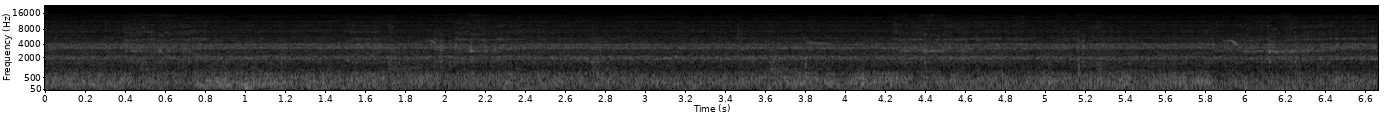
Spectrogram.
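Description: Steady, high-pitched insect chorus rising from the grassland below, with a faint hiss of open air and no balloon burner firing.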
